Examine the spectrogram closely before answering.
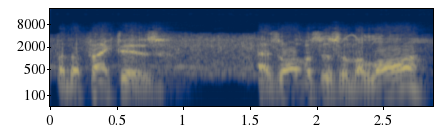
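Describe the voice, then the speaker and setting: An actor playing a dignified frontier judge, formal, measured and earnest, in the emphatic style of old-time radio drama. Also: male voice, lowish voice, expressive, slight background noise, close to an everyday voice. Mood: grave, formal. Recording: muffled radio recording with music behind.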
